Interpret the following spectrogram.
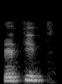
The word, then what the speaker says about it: petite: So whenever there is an E at the end, the previous consonant is pronounced.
